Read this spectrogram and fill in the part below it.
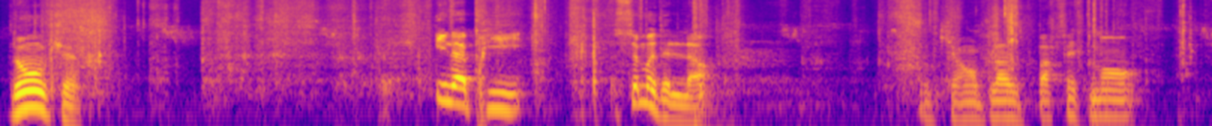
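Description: Foam packaging squeaks and rustles.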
